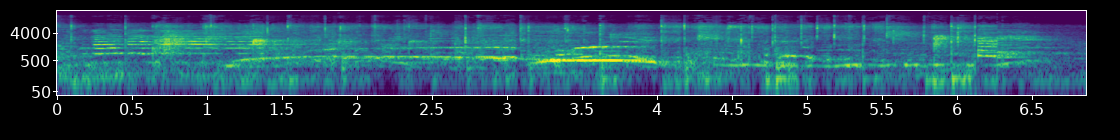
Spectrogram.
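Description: Primary-school pupils in a classroom clap for a classmate, a dense burst of many hands lasting several seconds, with children's voices chattering over it.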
